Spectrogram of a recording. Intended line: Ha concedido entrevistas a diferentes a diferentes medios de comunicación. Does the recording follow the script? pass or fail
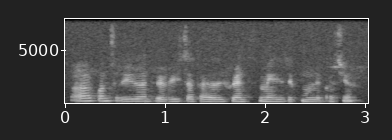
fail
